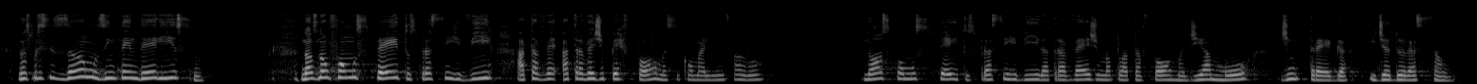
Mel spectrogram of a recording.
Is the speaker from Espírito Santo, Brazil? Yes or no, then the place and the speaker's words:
yes; Vitória, Espírito Santo, Brazil; eu sou de Vitória, no Espírito Santo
